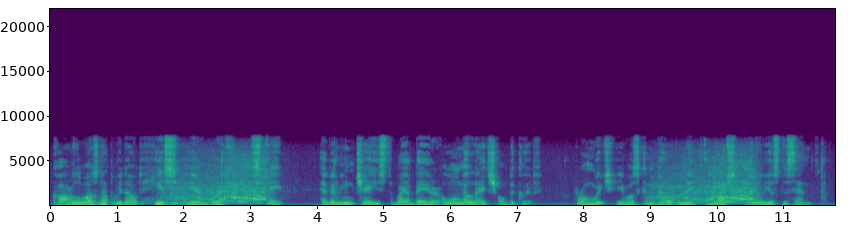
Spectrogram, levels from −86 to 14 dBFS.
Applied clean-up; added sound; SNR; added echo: none; Zipper (clothing); 7 dB; none.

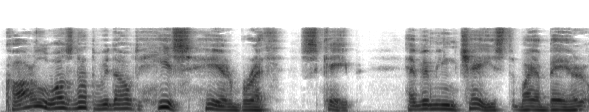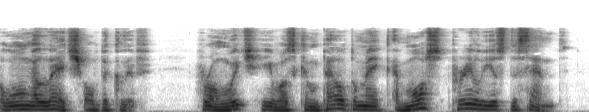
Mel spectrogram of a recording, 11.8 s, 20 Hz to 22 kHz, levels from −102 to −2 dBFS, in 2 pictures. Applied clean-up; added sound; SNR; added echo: none; none; none; none.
